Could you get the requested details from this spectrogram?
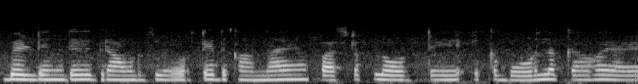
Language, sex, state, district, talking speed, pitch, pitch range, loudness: Punjabi, female, Punjab, Kapurthala, 140 wpm, 215 Hz, 205-225 Hz, -16 LUFS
